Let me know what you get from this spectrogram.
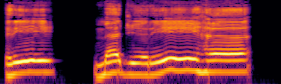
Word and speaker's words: مجريها: الإمالة معناها أن الحرف ينطق بين الفتحة والكسرة، هذا معنى أنه حرف فرعي، يعني بين الفتحة والكسرة. فنقول ري مجريها، هذا هو النطق الصحيح في هذه الكلمة.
